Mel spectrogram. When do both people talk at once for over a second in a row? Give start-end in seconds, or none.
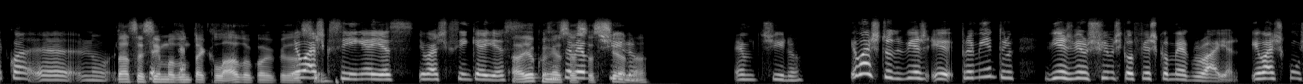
5.1-6.4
